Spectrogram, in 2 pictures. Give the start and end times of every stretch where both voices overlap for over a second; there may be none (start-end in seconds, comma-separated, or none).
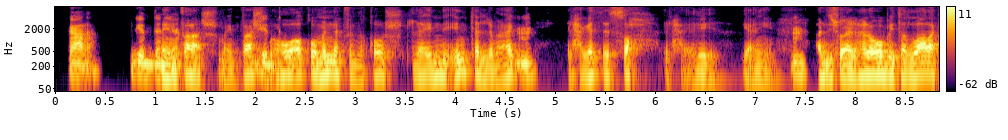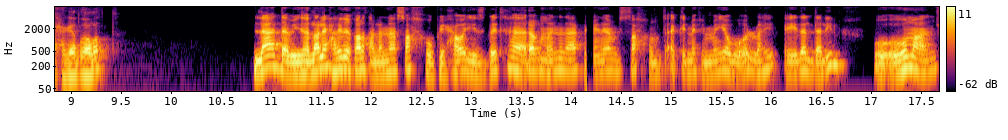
none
